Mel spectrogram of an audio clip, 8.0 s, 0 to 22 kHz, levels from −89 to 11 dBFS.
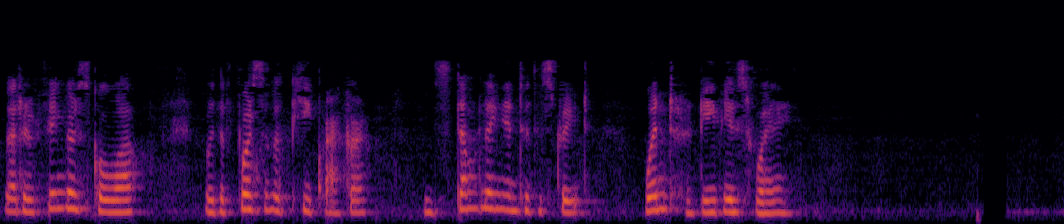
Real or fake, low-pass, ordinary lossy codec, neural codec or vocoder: fake; 7.2 kHz; MP3, 32 kbps; codec, 24 kHz, 3 kbps, HILCodec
